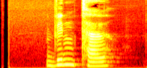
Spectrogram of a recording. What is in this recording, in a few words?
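"winter", Australian English; PictureDictionary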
